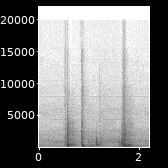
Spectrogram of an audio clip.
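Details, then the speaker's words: High-mileage Porsche 996 911 Turbo: the power window motor gives four short whirs about a quarter second apart, so the window creeps up or down only a tiny bit per press and does not drop properly when the door opens. "the switch when you press it it will go up but only a tiny bit at a time same thing when going down it doesn't work properly when you open the door"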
